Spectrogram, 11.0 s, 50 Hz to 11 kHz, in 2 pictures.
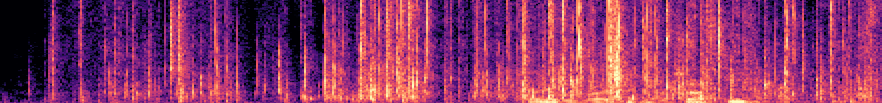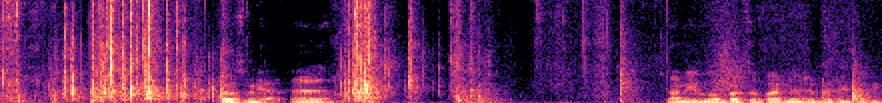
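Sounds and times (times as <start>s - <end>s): plastic bag crinkling: 0.0s - 9.7s
person speaking: 3.2s - 5.0s.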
